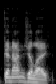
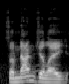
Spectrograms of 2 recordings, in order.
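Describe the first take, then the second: First: The name is said with a G sound. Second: The name is said without a G sound. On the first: The speaker calls it wrong. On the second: The speaker calls it right.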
